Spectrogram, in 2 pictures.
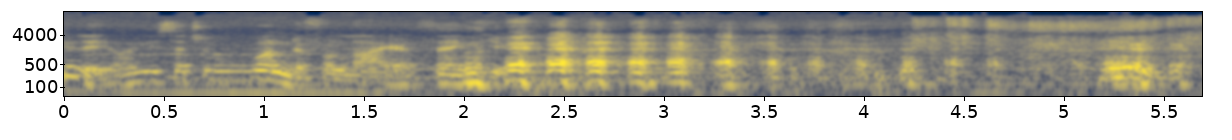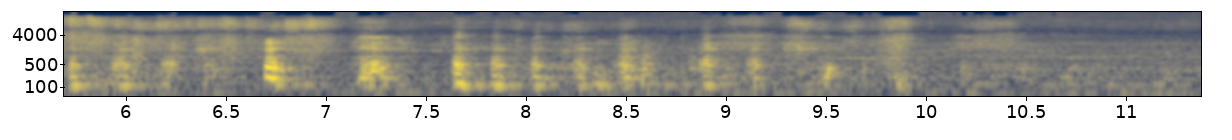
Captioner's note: laughter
